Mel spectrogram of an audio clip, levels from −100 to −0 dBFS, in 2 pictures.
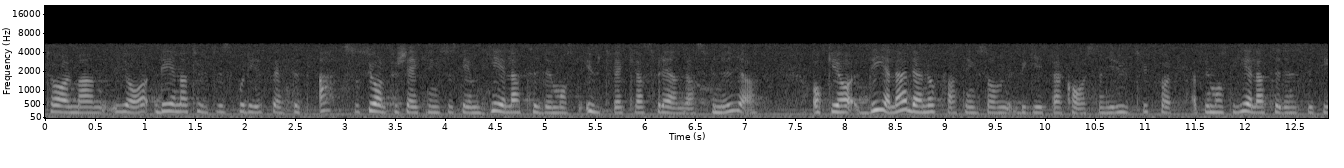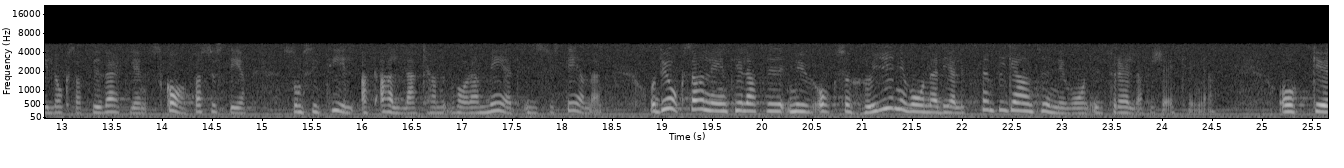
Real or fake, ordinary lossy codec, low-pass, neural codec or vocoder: real; none; 5.4 kHz; none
